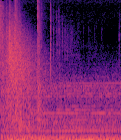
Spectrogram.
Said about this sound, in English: The gunfire and explosions outside were enough to drive anyone mad.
